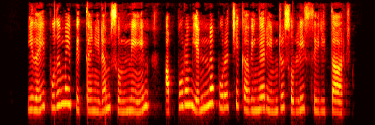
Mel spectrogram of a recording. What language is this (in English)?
Tamil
